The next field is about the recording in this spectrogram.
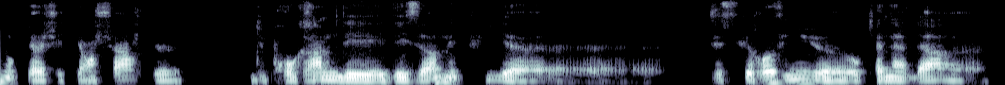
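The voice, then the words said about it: Slight Québécois French accent. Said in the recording (French): “mon accent est teinté d'un peu de québécois... C'est léger... tu as, as, pris un petit peu l'accent québécois”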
